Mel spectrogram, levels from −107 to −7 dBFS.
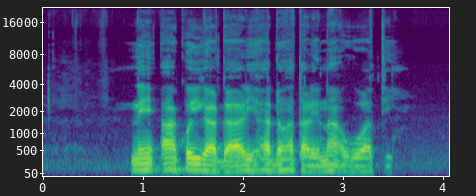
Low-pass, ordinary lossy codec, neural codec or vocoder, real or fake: none; none; vocoder, 44.1 kHz, 128 mel bands every 512 samples, BigVGAN v2; fake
